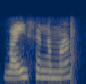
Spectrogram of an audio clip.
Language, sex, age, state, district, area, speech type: Tamil, female, 18-30, Tamil Nadu, Thoothukudi, urban, conversation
